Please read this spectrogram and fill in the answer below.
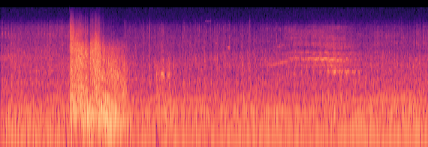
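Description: Horse neighing: a loud, harsh burst about a second and a half in, then a long, wavering whinny near the middle.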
